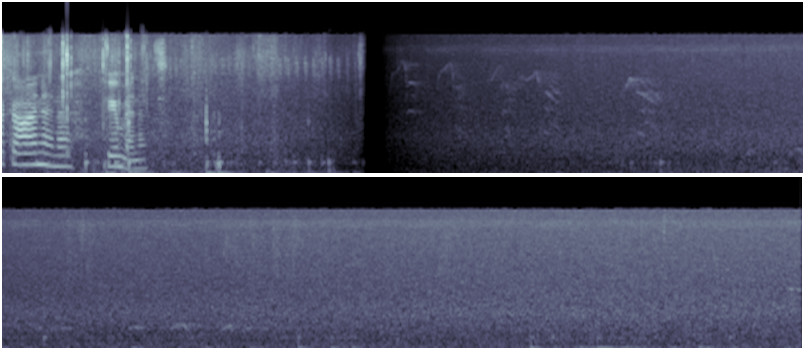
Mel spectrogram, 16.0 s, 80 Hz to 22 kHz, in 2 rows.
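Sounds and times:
wind rushing and rustling: 0:00.0 - 0:03.6, 0:08.2 - 0:16.0.

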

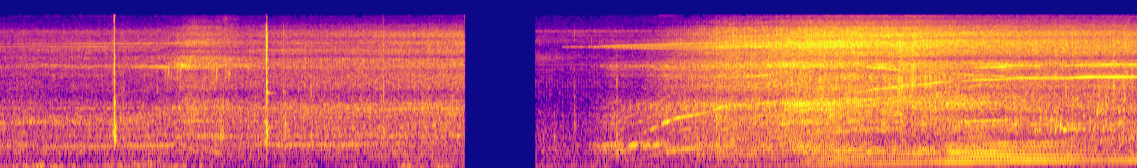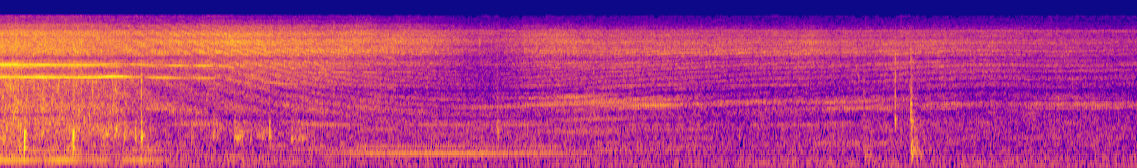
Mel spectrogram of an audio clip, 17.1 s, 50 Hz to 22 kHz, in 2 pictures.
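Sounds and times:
model plane motor whining: 0:04.2 - 0:17.0.

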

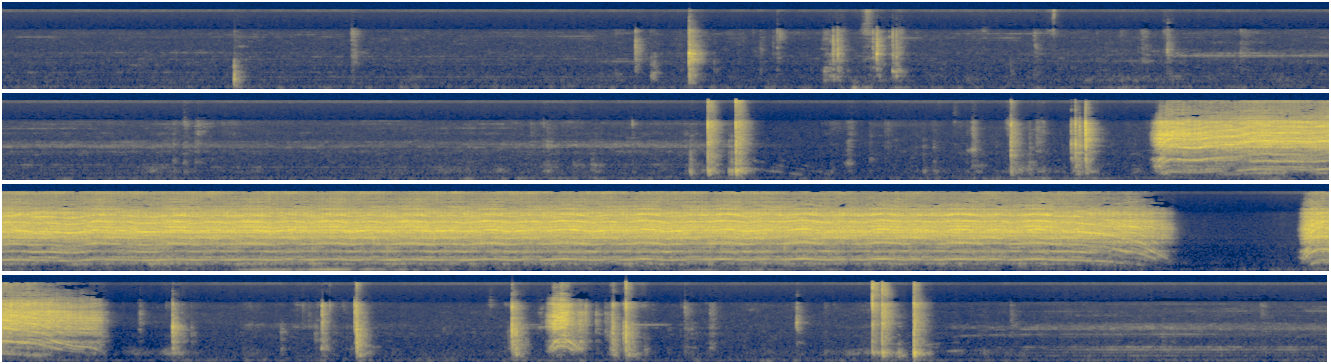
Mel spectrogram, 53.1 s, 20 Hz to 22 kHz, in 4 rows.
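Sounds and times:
hand-crank generator whining: 0:24.8 - 0:38.3, 0:39.5 - 0:40.9, 0:45.0 - 0:46.3.

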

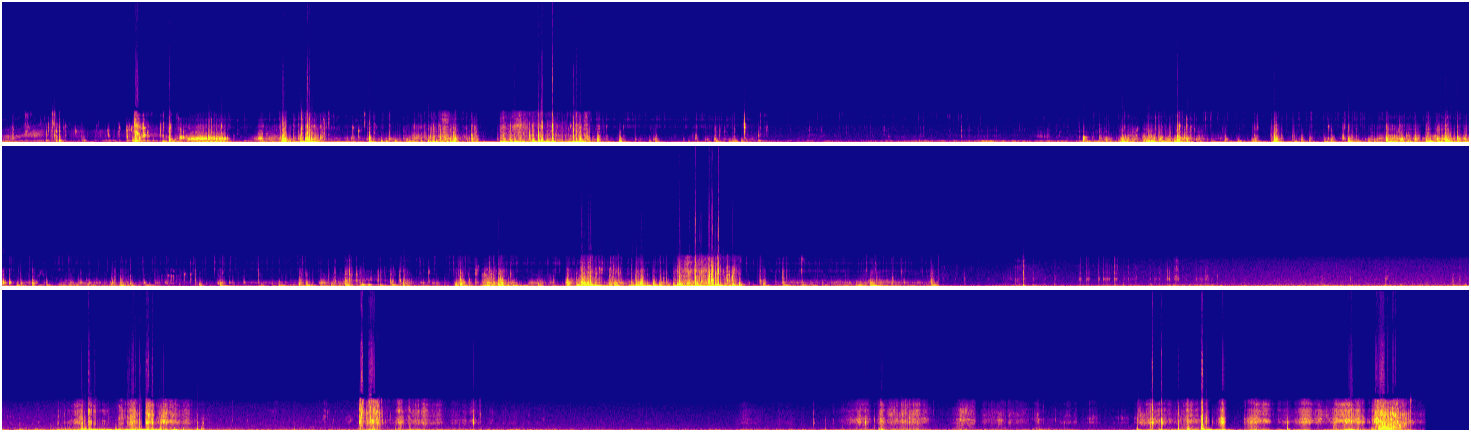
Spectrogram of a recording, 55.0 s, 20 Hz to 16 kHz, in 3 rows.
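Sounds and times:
water sloshing and splashing: 0:00.0 - 0:33.6.

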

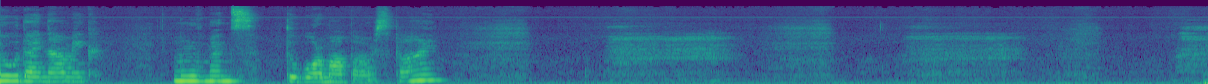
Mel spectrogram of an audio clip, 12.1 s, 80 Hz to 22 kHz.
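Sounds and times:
woman breathing deeply: 0:04.5 - 0:12.0.

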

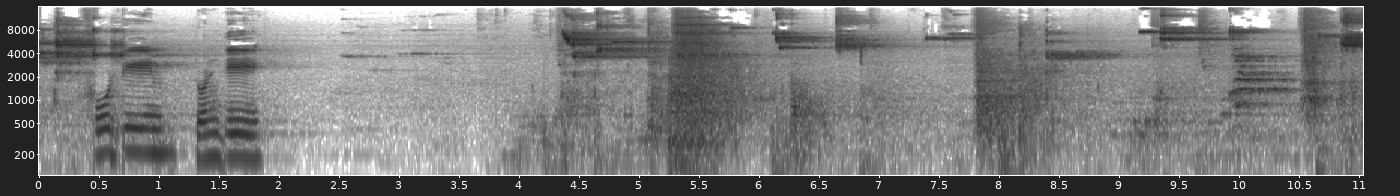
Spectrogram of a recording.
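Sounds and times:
sneakers squeaking on wooden floor: 0:02.5 - 0:11.0.

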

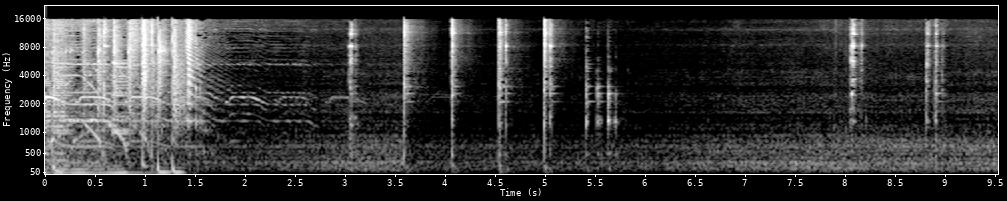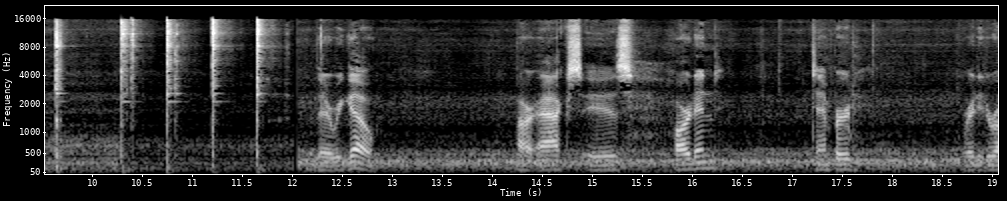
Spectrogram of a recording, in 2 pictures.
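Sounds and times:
steady low rumble: 0:01.8 - 0:19.0
hammer striking steel on anvil: 0:03.0 - 0:05.8, 0:09.6 - 0:12.0.

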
